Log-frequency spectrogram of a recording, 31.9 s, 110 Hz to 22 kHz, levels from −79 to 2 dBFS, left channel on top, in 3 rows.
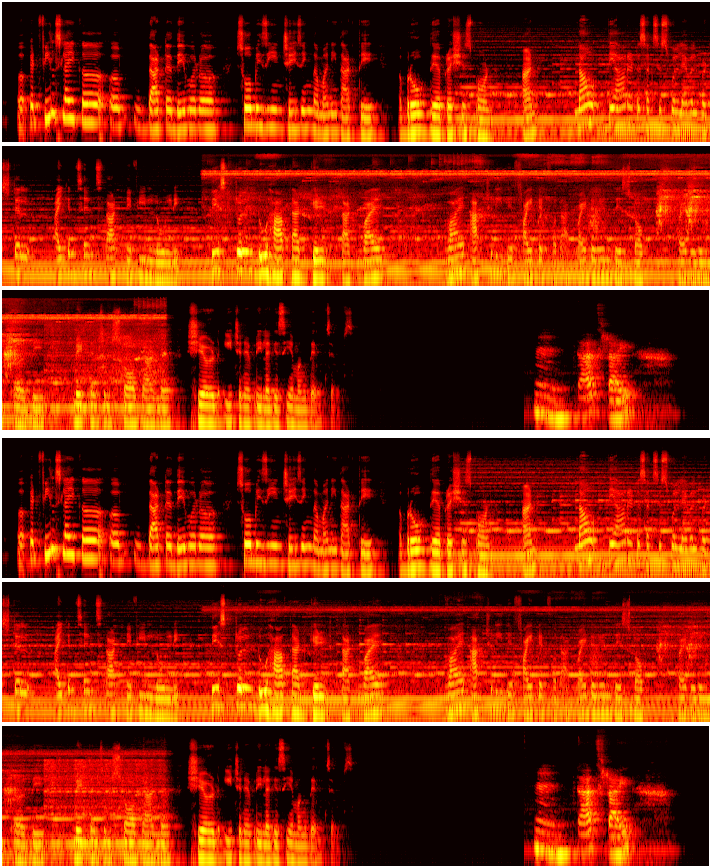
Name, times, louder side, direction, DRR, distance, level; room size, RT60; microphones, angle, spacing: voice 1, 0.6-3.2 3.5-5.6 6.0-7.4 7.8-8.1 8.6-11.1 11.4-13.3 13.8-16.4 17.2-20.2 20.8-21.9 22.3-23.8 24.0-26.0 26.4-26.5, equal, ahead, 11 dB, 0.6 m, -26 dB
sound 1, 6.8-23.7, right 1 dB, 65° right, 5.0 m, -31 dB
sound 2, 13.6-23.7, left 12 dB, 55° left, 0.5 m, -32 dB
voice 2, 29.2-31.3, right 3 dB, 80° right, 3 dB, 1.9 m, -28 dB
14.0 x 11.0 x 2.9 m, 0.42 s
head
